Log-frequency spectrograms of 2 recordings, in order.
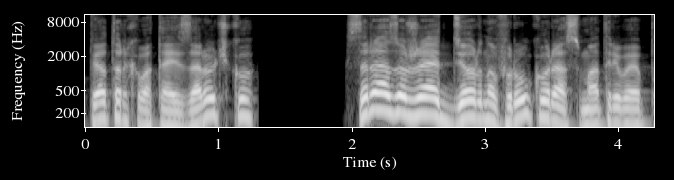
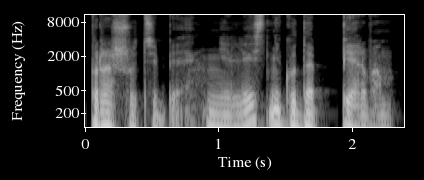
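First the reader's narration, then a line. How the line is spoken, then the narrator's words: Whisper. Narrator (Russian): прошептал я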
